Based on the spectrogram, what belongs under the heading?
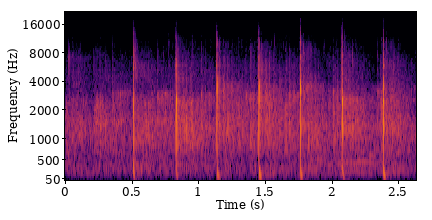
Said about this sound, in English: All over this house, clap your hands to the Lord.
